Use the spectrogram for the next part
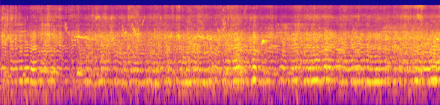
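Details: Colony of Kashmiri Apis cerana bees being fed in winter, a dense continuous hum holding a strong steady drone with gentle pitch wobble and a few faint clicks.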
